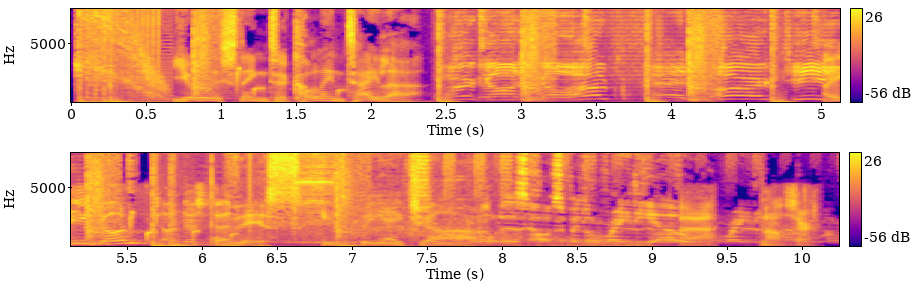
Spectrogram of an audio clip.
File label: Ident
